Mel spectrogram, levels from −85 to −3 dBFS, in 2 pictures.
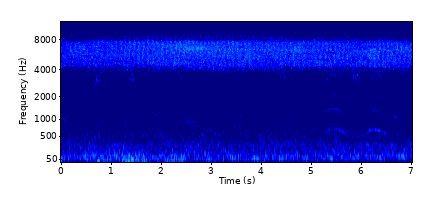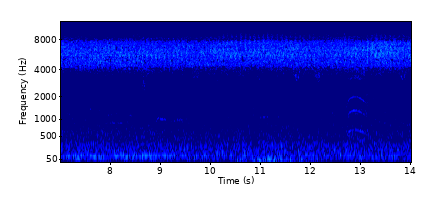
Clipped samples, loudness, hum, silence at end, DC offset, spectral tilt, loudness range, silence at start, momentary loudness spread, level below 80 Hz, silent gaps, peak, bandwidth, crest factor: under 0.1%; -54 LUFS; none; 0 s; under 0.1%; 0 dB/octave; 2 LU; 0 s; 3 LU; -76 dBFS; none; -42 dBFS; 11 kHz; 14 dB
